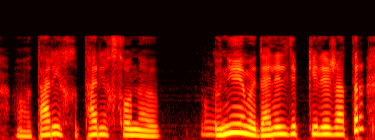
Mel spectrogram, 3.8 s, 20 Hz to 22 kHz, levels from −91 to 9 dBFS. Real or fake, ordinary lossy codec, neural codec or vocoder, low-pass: real; none; none; none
